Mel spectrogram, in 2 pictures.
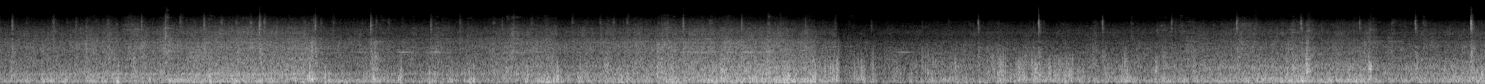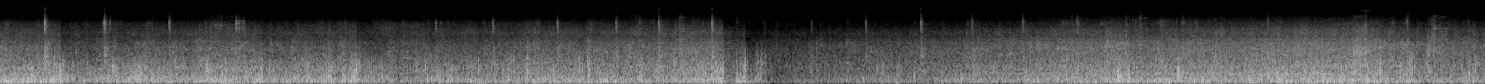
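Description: Passenger train running out of a station yard behind a CFR Class 69 diesel locomotive, heard from a carriage window: steady running noise with wheels clicking over rail joints. The noise drops away briefly twice, about eight and twenty-two seconds in.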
